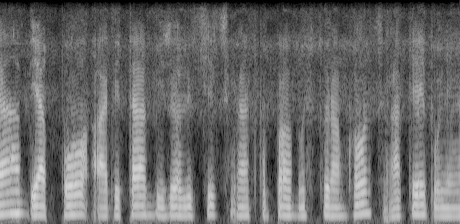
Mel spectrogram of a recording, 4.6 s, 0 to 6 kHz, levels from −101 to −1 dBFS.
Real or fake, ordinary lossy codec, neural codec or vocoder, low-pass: fake; Opus, 16 kbps; codec, 16 kHz in and 24 kHz out, 1.1 kbps, FireRedTTS-2 codec; 5.4 kHz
